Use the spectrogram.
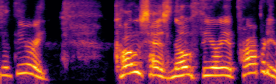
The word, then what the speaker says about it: Coase: It's pronounced Coase.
